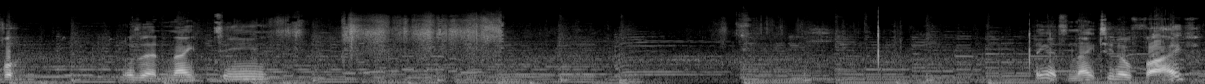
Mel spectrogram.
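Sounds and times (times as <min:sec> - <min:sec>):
background music: 0:00.0 - 0:12.0
thumb scuffing coin: 0:02.7 - 0:05.1.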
